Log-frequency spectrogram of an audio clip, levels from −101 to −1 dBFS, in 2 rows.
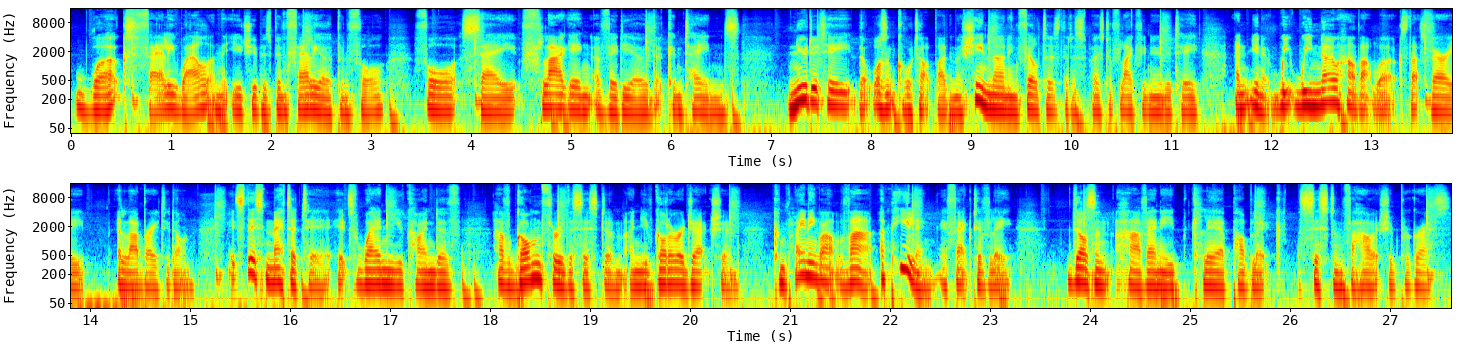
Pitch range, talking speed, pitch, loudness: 105-130 Hz, 180 wpm, 115 Hz, -21 LUFS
